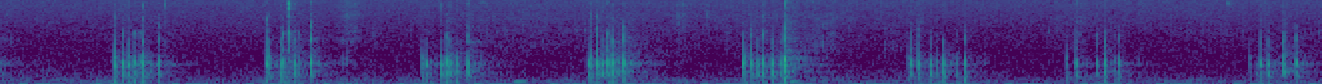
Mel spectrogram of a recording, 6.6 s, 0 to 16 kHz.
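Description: A small, whole, kabocha-like orange pumpkin with a stem, solid and firm-skinned, is held in both hands while fingertips and nails tap and scratch its skin. The result is eight quiet, evenly spaced bursts of dry, dull tapping and scratching, each with a midrange tone near 1 kHz that dies away almost at once.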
